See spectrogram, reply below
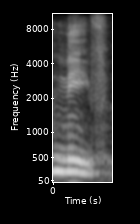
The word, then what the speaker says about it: Niamh: So it's said Niamh, like it's got a V in it, but it's got no V in it.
